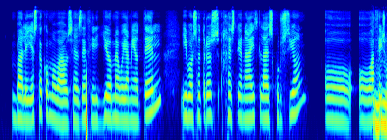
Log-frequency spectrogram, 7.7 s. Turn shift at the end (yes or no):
yes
